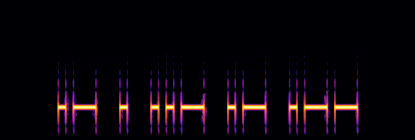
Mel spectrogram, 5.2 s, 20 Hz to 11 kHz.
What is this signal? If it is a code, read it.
Morse code, heard as a keyed tone, about 13 wpm, 800 Hz. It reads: AEUAW
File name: LEZIONI / 3 MWRO / 3 MW 12wpm 1633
